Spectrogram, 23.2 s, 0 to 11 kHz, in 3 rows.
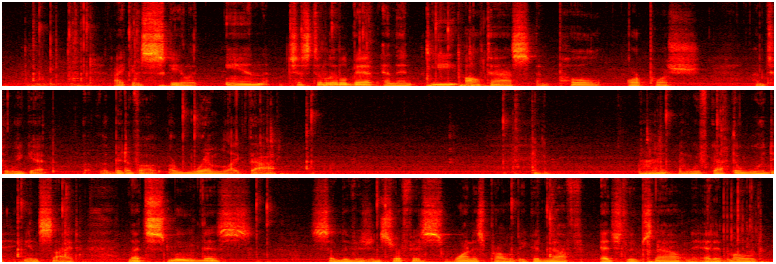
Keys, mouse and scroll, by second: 0.1-0.4 scroll down 1, 0.4 shift+middle click, 0.8 middle click, 1.6 s, 3.3 middle click, 4.3 e, 4.7 alt+s, 10.4 alt+a, 10.8 middle click, 13.0 Tab, 14.2 alt+a, 14.4 middle click, 15.3 scroll down 2, 15.6 middle click, 16.3-16.9 scroll up 1, 16.9 click, 16.9 scroll up 1, 18.0 click, 20.5 middle click, 21.1-21.9 scroll up 2, 21.9 Tab, 22.9 ctrl+r.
